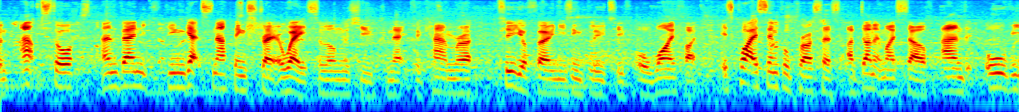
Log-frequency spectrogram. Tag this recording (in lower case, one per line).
speech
